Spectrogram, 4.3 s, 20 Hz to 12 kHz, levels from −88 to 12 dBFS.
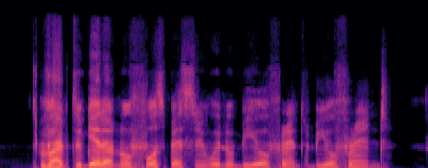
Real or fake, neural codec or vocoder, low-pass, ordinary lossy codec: fake; autoencoder, 48 kHz, 128 numbers a frame, DAC-VAE, trained on Japanese speech; 10.8 kHz; AAC, 48 kbps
